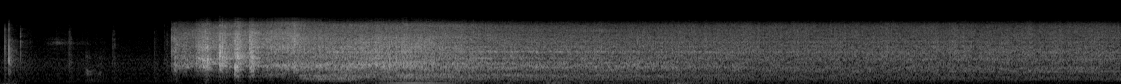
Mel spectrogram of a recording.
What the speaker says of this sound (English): the engine's running a bit rough right now. It sounds like a slight misfire.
